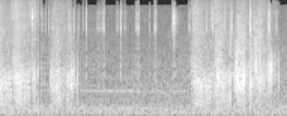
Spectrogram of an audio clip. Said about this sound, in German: Der Schnee klingt irgendwie auch seltsam.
